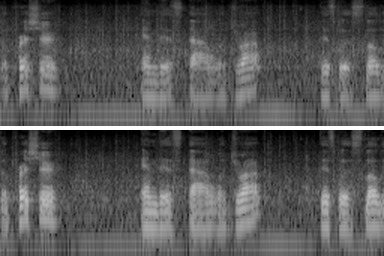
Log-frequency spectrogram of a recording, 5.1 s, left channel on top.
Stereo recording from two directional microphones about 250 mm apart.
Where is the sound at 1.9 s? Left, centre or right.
Right.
